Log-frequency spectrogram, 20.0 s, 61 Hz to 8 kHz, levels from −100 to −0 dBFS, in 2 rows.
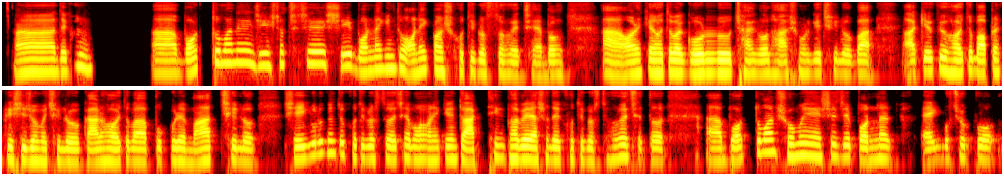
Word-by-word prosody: আ - - +1 0.4
দেখুন 190 +7 -2 0.7
আ - - +2 0.3
বর্তমানে 235 - +1 0.2
জিনিসটা 205 +1 -2
হচ্ছে - - -12
যে, - - +2 0.3
সেই 195 +1 +2
বন্যায় 155 +3 +1
কিন্তু 175 0 -2
অনেক 150 +3 -1
মানুষ 150 -1 +3
ক্ষতিগ্রস্ত 135 -1 -4
হয়েছে, 120 -2 -4
এবং 125 +2 0 0.5
আ - - +3 0.2
অনেকে 135 +3 +2
হয়তো 140 +1 +2
বা - - +7
গরু, 135 +1 +5 0.2
ছাগল 130 0 0
হাঁস 120 0 0
মুরগি 135 0 -3
ছিল, 140 -2 -7 0.2
বা 130 - +7 0.4
আ - - +6
কেউ, 150 - +3
কেউ 160 - +3
হয়তোবা 140 +1 +2
আপনার 145 +1 -3
কৃষি 145 -1 0
জমি 135 -1 +1
ছিল, 135 -1 -3 0.2
কারো 125 +1 +4
হয়তোবা 135 0 +1 0.2
পুকুরে 140 0 -2
মাছ 135 +3 +4
ছিল। 140 -2 -3 0.5
সেগুলো 155 +6 +1
কিন্তু 210 -2 -1
ক্ষতিগ্রস্ত 155 -1 -4
হয়েছে, 145 +2 -1
এবং 150 - -1
অনেকে 140 +1 -4
কিন্তু 150 - -2
আর্থিকভাবে 155 +2 0
আসলে 145 +1 -3
ক্ষতিগ্রস্ত 140 -2 -6
হয়েছে। 165 -2 -1
তো 140 - -2 0.6
আ - - 0 0.2
বর্তমান 150 +11 +2
সময়ে 180 +1 +1
এসে 175 +1 -4
যে, - - +1
বন্যার 145 +2 +1 0.4
এক 135 - -4
বছর 150 +2 -5
পর 150 -1 +1
145 Hz, 175 wpm, -23 LUFS, 135-155 Hz, 0.7 s, বা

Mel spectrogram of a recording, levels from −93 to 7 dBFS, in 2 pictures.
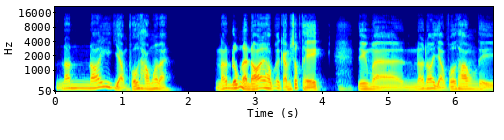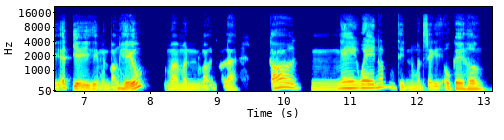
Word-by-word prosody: nó 160 -3 -2
nói 165 +7 +1
giọng 95 -7 0
phổ 125 +6 +2
thông 135 -2 +1
á 145 - +3
bạn. 100 -7 0 0.7
Nó 145 +5 0
đúng 160 +1 +4
là - - +8
nói 125 +9 +6
hông 150 -3 +3
có 160 - -1
cảm 105 +3 +1
xúc 175 +6 +1
thiệt, 105 +1 +4 0.6
nhưng 125 +1 +1
mà 100 -4 0
nó 105 +7 -3
nói 145 0 +2
giọng 95 -6 -1
phổ 115 +5 0
thông 125 -1 +1
thì 95 -5 -3
ít 180 - -3
gì 110 -4 +1
thì 115 0 -2
mình 105 -1 -8
vẫn 110 +5 -6
hiểu, 140 - +3 0.3
mà 115 -2 -5
mình 115 0 -7
vẫn, 110 0 -6
gọi 125 - -10
là, 115 0 -3 0.5
có, 190 +5 +2 0.2
ừm, 130 -2 -8
nghe 160 +2 +3
quen 170 +2 +2
lắm 210 -3 -7
thì 105 - -6
như 105 +3 -8
mình 100 -3 -6
sẽ 95 +4 -6 0.2
OK 130 0 -4 0.2
hơn. 130 -1 0
125 Hz, 210 wpm, -21 LUFS, 110-155 Hz, 0.7 s, là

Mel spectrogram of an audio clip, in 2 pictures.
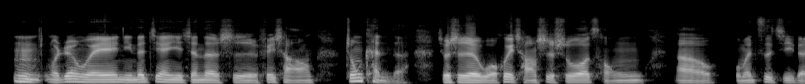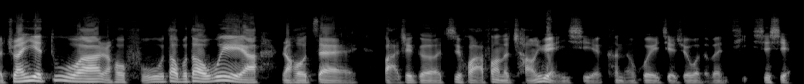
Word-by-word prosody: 嗯， 125 -6 +1
我 105 -2 -2
认 125 +1 +2
为 110 0 +6
您 105 -2 0
的 110 - +4
建 110 0 +1
议 105 -1 +1
真 105 +1 -1
的 100 -2 +2
是 95 -1 -2
非 110 +4 -2
常 95 -2 -4 0.3
中 150 +1 +3
肯 85 - -3
的， 75 -1 -13 0.3
就 105 - +2
是 100 -1 +5
我 90 -3 +2
会 115 +4 +2
尝 90 -1 -2
试 90 - -1
说 100 -1 +1
从， 90 +1 -7 0.3
呃， 85 -2 -1 0.3
我 90 - -8
们 95 +2 -3
自 110 +2 -4
己 90 -2 -7
的 80 - -2
专 140 - +4
业 180 -3 +7
度 175 +1 -3
啊， 130 -2 +6
然 100 -5 -1
后 110 -1 -3
服 100 +3 -9
务 125 - -1
到 - - +2
不 125 - -3
到 140 -1 +4
位 180 +4 +4
啊， 100 0 +5 0.2
然 - - -1
后 95 - 0
再， 85 -4 -1 0.3
把 - - -4
这 100 -1 -4
个 90 -3 -4
计 - - -10
划 - - -2
放 - - -3
得 - - -5
长 - - -6
远 75 - +1
一 80 - -15
些， 80 -1 -10
可 - - -14
能 80 -1 -15
会 85 +1 -6
解 - - -7
决 - - -9
我 85 - -6
的 - - -19
问 - - -12
题， - - -24
谢 - - -8
谢。 - - -5
100 Hz, 255 characters per minute, -22 LUFS, 90-115 Hz, 0.3 s, 业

